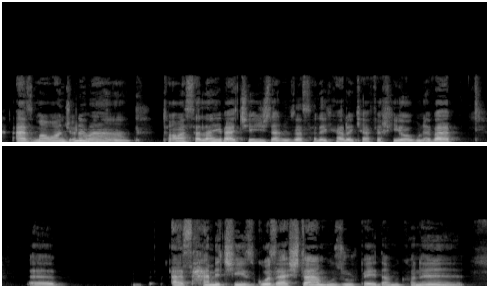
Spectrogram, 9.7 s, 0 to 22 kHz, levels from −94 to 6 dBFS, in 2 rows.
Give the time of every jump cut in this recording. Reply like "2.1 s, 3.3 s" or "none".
6.4 s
